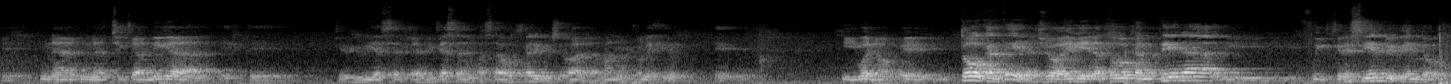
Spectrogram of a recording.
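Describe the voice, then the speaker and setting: Over noticeable background noise and audible room echo, a man of medium pitch speaks at a fairly slow pace with lively intonation. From Argentina, Buenos Aires province coast (Chapadmalal). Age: 70s. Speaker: oral history interviewee, former quarry community resident. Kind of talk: oral history interview testimony. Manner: hesitant, many fillers.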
